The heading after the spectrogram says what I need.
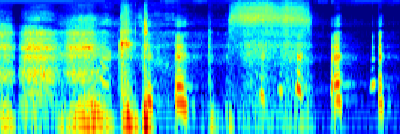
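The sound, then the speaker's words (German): A voice imitating loud, heavy breathing, with breathy hissing exhales alternating with short voiced gasps and catches. “Und dann so ein lautes Atmen.”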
